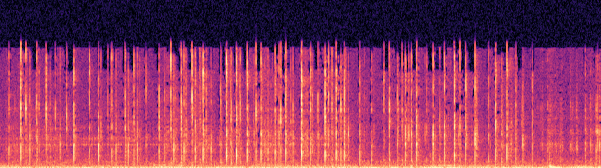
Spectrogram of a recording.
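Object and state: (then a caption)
Plastic comb. Long fingernails run and scratch along the teeth of a long, solid neon-green plastic hair comb held in both hands. The result is a dense stream of quick, bright ticks and crackles over a steady low rumble.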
